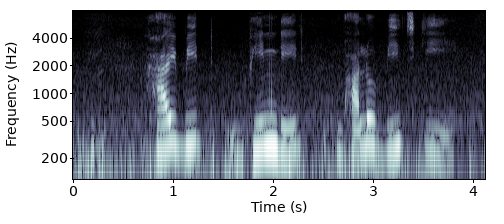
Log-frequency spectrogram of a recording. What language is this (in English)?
Bangla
